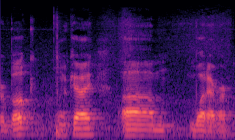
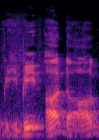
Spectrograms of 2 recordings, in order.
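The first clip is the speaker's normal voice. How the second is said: normal talking voice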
